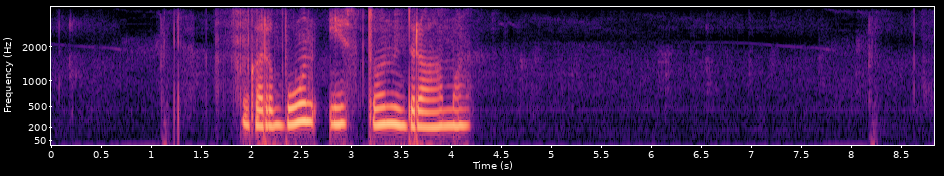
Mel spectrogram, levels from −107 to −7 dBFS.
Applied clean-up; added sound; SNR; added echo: neural separator model SepFormer WHAM!.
